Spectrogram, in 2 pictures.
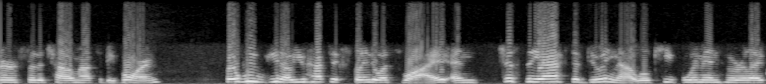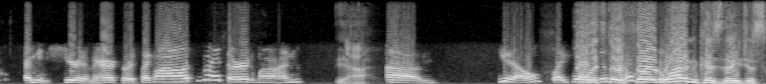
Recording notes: call in show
